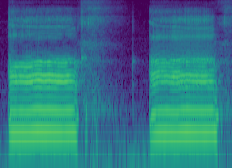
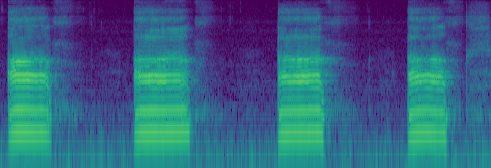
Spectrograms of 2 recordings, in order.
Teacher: you hear ah the whole time. You don't hear a change in the ah at the end.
